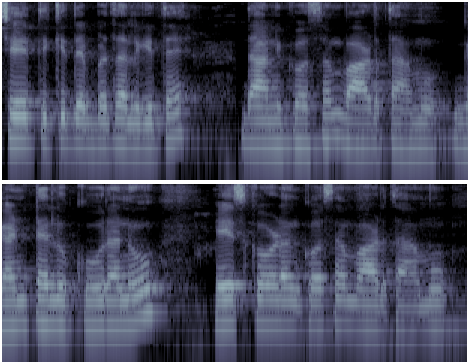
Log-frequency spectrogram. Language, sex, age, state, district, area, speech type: Telugu, male, 18-30, Telangana, Yadadri Bhuvanagiri, urban, spontaneous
